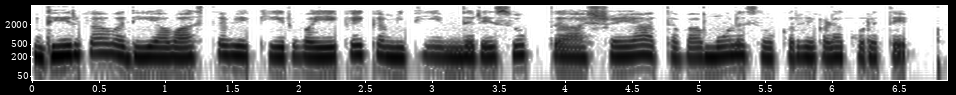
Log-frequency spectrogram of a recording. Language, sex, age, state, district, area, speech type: Kannada, female, 30-45, Karnataka, Shimoga, rural, read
